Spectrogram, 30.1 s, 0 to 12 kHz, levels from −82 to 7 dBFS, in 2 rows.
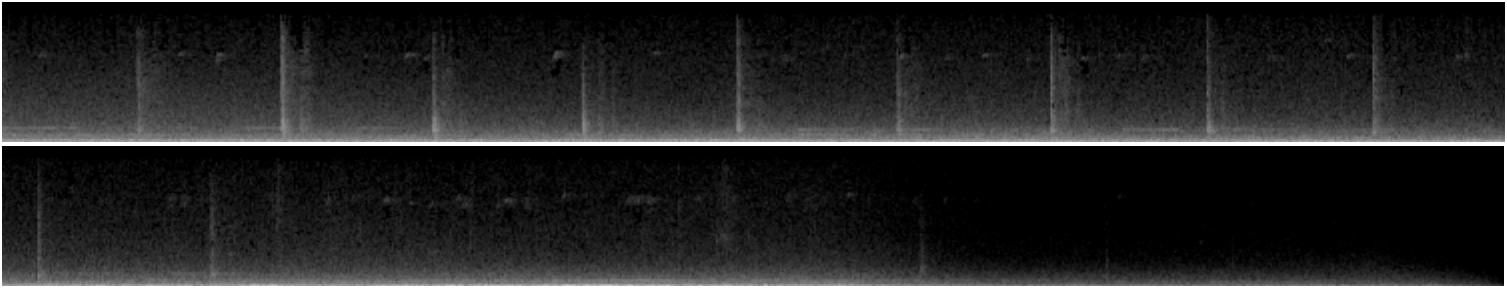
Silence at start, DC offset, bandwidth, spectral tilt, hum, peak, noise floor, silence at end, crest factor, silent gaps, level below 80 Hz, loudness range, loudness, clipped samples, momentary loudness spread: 0 s; under 0.1%; 7.8 kHz; -7.5 dB/octave; none; -6 dBFS; -52 dBFS; 0.65 s; 18 dB; none; -26 dBFS; 19 LU; -30 LUFS; under 0.1%; 20 LU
